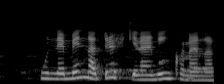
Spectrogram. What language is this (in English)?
Icelandic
